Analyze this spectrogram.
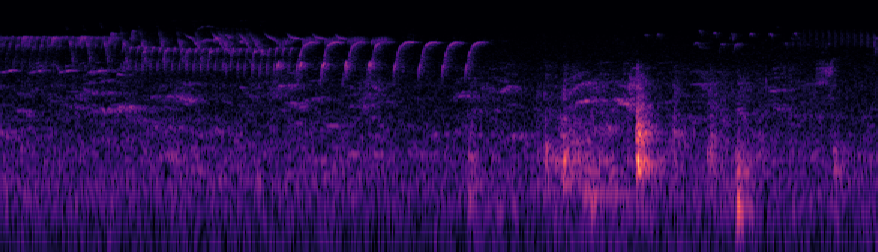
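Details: Roller canary singing: series of rapid high trills and rolling notes, each roll a quick repeated pulse, fading after five seconds, followed by faint clicks and knocks against a low background hiss.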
